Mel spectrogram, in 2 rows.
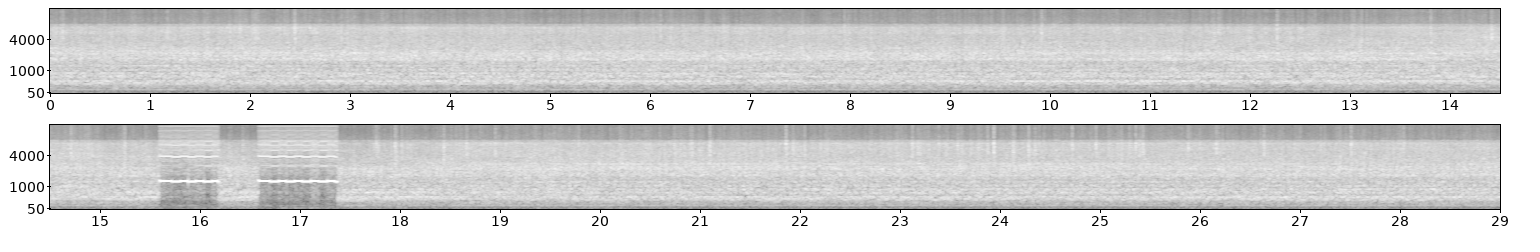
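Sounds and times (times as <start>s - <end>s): diesel engine running: 0.0s - 29.0s
high electronic beeps: 15.4s - 17.5s.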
